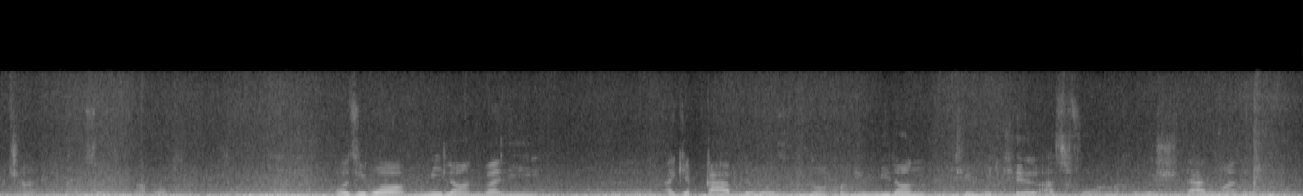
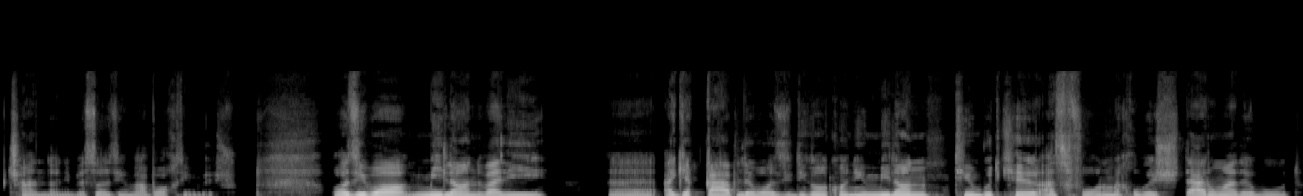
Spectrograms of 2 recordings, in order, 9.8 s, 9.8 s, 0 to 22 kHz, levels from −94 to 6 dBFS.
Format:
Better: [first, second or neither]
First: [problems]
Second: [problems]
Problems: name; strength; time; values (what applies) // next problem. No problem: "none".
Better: second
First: wind noise on the microphone; heavy; 6 dB below the speech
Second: none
